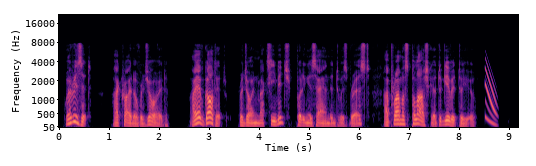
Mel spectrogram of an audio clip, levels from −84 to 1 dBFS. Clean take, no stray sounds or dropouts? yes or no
no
